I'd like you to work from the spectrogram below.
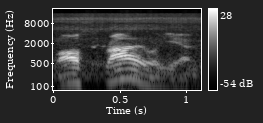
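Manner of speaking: Australian drawn out slowly in broad Aussie; Australian accent. Shown as a demonstration. Woodworker repeats the accent lesson, slow Australian accent. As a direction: stretch Australian with a wide Aussie vowel. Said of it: "an Australian person would say".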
